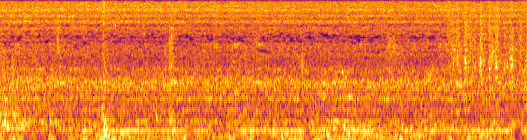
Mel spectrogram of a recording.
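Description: Water runs into a bottle from a tap in a continuous, quiet trickling stream with small splashing bursts, steady and faint throughout.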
